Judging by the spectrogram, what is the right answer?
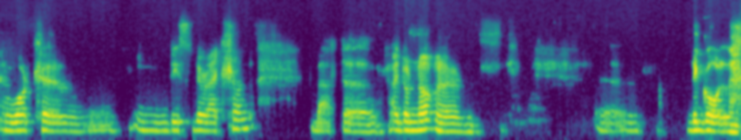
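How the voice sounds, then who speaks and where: Very slowly, a woman speaks in a very deep, low voice with fairly even intonation. Her loudness swings widely, and long, frequent pauses recur. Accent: Italian. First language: Italian. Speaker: artist in residence. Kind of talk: casual group discussion. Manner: halting, many hesitations.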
